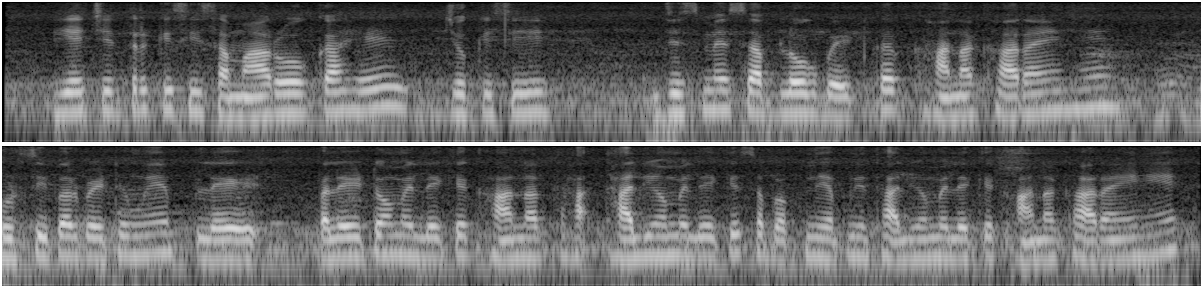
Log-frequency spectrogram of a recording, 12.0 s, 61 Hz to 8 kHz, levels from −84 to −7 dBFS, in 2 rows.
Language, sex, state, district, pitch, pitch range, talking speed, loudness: Hindi, male, Bihar, Muzaffarpur, 165 Hz, 155-180 Hz, 195 wpm, -29 LUFS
